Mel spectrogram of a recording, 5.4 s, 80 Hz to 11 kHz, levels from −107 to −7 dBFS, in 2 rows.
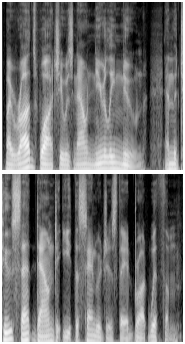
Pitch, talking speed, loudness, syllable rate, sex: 95 Hz, 245 wpm, -19 LUFS, 4.9 syllables/s, male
